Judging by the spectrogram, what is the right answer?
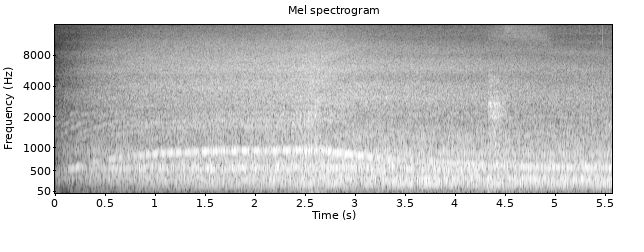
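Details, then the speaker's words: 4-pill BLF188XR LDMOS amplifier with 48 V power supply: steady airy rush rising then easing; stock cooling fans are very noisy and coarse even at low RPM. "The fans that they put in this thing are so noisy, and they run at a low RPM."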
